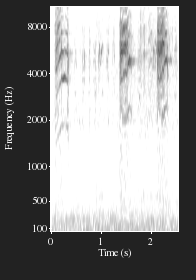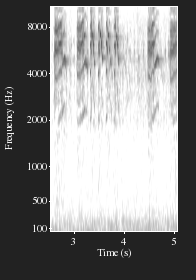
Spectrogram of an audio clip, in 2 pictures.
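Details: Sogon song for luring birds and encouraging quiet birds to sing, given as separate bursts of shrill, twittering chirps, each lasting a fraction of a second, spaced unevenly over several seconds.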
